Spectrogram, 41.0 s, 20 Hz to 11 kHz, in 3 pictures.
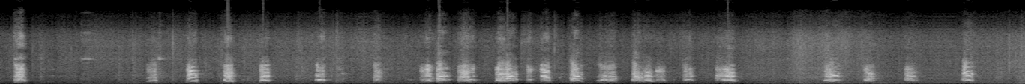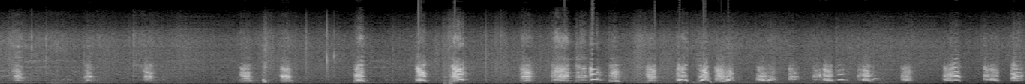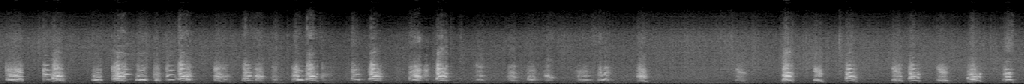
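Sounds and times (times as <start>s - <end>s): dog barking: 0.2s - 0.4s, 2.0s - 9.9s, 11.0s - 13.1s, 13.8s - 14.1s, 14.8s - 15.8s, 16.8s - 17.6s, 18.4s - 18.6s, 19.2s - 20.0s, 20.6s - 36.1s, 37.1s - 40.9s.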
